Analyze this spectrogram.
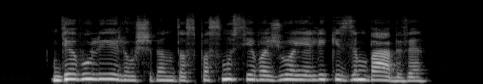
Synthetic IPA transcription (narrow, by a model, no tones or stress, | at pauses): d̪ʲiɛʋʊlʲeːlʲɛʊʃʲʋʲɛnt̪ɐspɐsmʊsjiːʋɐʒʲuɔjɛlʲɪkʲɪzʲɪmbɑːbʲʋʲɛ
